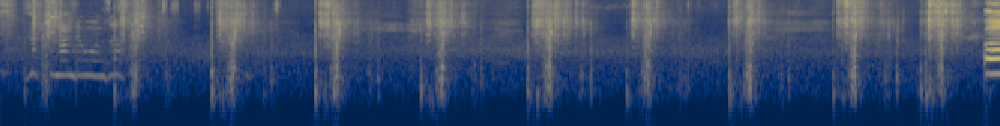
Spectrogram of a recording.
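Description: Trampoline being bounced on: a sharp thump of feet landing on the mat about once a second, nine times in a steady rhythm.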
